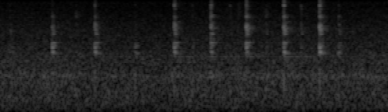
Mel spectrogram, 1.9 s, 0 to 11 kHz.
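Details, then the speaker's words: BSA A65 cylinder head off, exhaust valve rocked in its guide by hand: about seven sharp metallic clicks in two seconds; excessive valve-to-guide play despite good running and compression, guides need replacing. "but um there's not much point in putting it back together with that amount of play between a valve and a guide"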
